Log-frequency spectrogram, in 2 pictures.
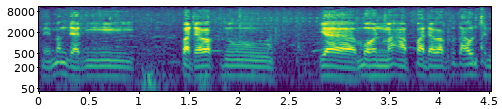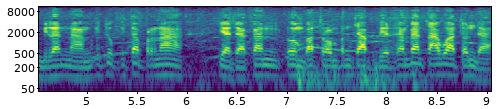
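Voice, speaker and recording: Noticeable background noise sits behind the speech. The delivery is monotone and flat, at a moderate pace. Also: man, medium pitch for a man. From Surabaya, East Java, Indonesia. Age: 60s. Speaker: fisherman. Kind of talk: interview.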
